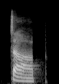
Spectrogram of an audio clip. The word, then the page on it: tarp: Indian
